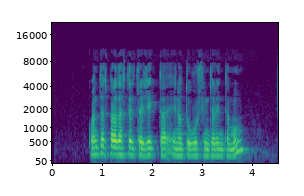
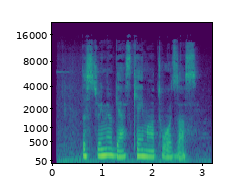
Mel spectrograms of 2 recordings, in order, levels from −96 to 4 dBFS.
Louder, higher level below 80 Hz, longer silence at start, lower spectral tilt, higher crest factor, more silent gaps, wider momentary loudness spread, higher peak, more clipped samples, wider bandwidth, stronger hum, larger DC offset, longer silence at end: first, -21 LUFS vs -27 LUFS; second, -68 dBFS vs -48 dBFS; first, 0.8 s vs 0.1 s; about the same, -6 dB/octave vs -5 dB/octave; first, 20 dB vs 14 dB; neither; second, 8 LU vs 11 LU; first, -2 dBFS vs -12 dBFS; neither; second, 10 kHz vs 14 kHz; neither; neither; first, 0.6 s vs 0 s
